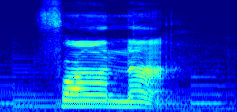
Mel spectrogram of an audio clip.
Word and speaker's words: FANA: federally administrated northern area it's been pronounced in urdu fana such as fata is a different but sort of pronouncing is the same fauna federally administered in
